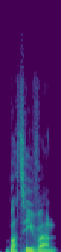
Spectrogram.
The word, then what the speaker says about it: Buttivant: Now, can you spell it for me, please? – Yes, of course. A B U with the double T I V A N T. – Buttivant. – Buttivant, as it sounds.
